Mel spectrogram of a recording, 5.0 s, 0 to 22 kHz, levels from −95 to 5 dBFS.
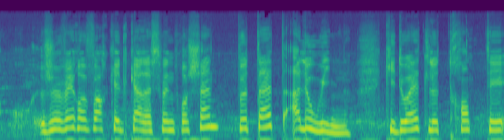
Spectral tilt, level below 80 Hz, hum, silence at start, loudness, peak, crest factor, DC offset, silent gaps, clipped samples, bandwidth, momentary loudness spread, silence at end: -4.5 dB/octave; -46 dBFS; none; 0 s; -14 LUFS; 0 dBFS; 14 dB; 2%; none; under 0.1%; 15 kHz; 6 LU; 0 s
